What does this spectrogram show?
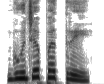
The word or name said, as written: ಭೋಜಪತ್ರ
